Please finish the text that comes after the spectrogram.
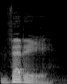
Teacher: So the R here sounds like Occasionally if you listen to certain dialects or certain old recordings the R might have been a bit more like a Spanish one. There was a tap R.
